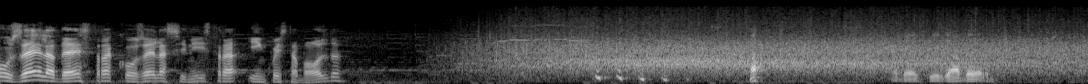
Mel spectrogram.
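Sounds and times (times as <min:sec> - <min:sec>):
speech: 0:00.0 - 0:03.6, 0:09.1 - 0:10.1
group applauding: 0:04.4 - 0:10.8
people laughing: 0:05.7 - 0:10.0.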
